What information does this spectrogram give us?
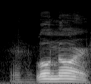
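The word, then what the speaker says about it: Lo Gnar: how to say it it's like low g-n-a-r is it right yeah the g confuses me lonnar he did that [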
